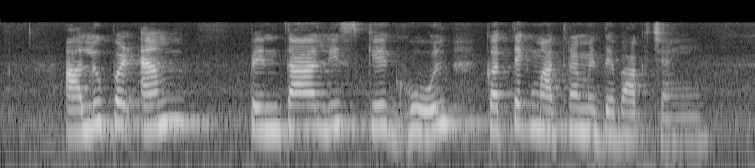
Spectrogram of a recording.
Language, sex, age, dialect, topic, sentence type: Maithili, female, 18-24, Southern/Standard, agriculture, question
